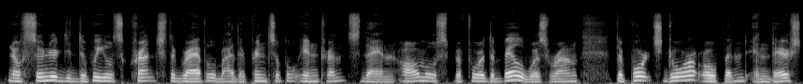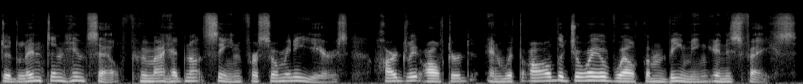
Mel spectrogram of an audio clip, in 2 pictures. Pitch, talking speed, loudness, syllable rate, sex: 145 Hz, 185 wpm, -18 LUFS, 4.8 syllables/s, male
